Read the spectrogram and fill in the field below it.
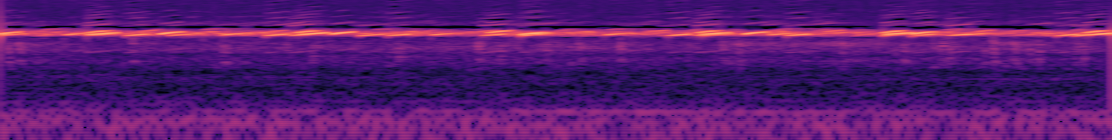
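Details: Dusk chorus of frogs: piercing high trills layered together, loudness surging and easing in uneven pulses roughly once a second, a low soft rumble in the background.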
